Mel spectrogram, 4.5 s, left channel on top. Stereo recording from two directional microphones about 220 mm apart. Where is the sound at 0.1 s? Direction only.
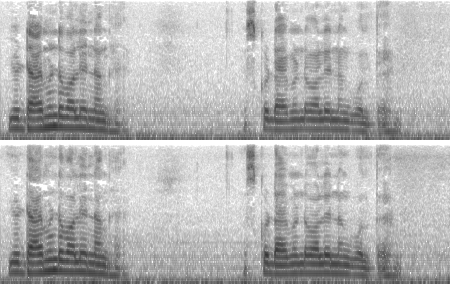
Centre (ahead or behind).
